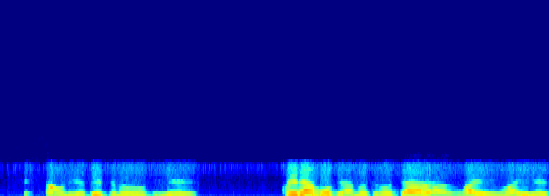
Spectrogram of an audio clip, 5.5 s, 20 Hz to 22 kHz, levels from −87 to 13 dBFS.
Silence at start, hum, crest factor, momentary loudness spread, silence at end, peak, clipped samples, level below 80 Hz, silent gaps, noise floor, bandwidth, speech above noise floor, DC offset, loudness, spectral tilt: 0.25 s; none; 18 dB; 11 LU; 0 s; -8 dBFS; under 0.1%; -72 dBFS; none; -68 dBFS; 4.1 kHz; 43 dB; under 0.1%; -26 LUFS; -8 dB/octave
